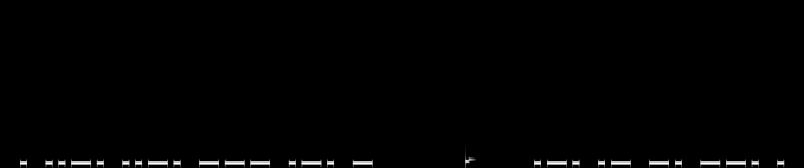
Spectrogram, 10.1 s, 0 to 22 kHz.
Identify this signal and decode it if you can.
Morse code, heard as a keyed tone, about 15 wpm, 700 Hz. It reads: EFFORT RANGE
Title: Sets of 4 Words - New Word Drill - 15wpm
